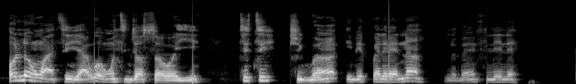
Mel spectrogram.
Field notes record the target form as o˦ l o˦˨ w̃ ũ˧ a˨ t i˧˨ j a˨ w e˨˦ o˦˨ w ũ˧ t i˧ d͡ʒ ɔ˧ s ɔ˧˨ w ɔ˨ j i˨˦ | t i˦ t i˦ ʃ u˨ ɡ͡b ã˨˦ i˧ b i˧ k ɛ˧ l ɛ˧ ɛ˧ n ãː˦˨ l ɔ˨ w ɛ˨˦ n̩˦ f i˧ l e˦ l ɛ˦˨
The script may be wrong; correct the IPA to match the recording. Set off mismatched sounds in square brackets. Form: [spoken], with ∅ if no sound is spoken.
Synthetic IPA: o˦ l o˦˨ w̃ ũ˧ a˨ t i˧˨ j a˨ w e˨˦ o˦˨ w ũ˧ t i˧ d͡ʒ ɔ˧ s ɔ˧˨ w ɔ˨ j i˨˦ | t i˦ t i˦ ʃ u˨ ɡ͡b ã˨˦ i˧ b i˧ [k͡p] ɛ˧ l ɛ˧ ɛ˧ n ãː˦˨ l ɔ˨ [b] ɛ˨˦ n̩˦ f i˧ l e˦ l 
